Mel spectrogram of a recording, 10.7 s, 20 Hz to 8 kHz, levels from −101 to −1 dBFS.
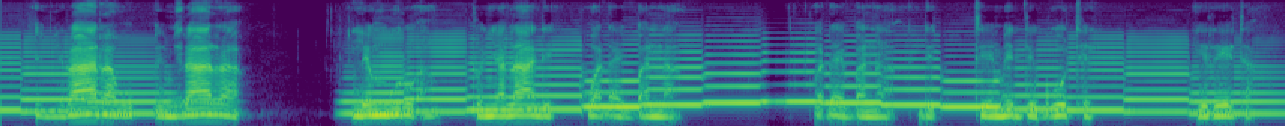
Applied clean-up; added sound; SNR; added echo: neural mask model RNNoise.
